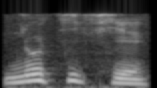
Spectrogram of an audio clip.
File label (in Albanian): "notifier", frengjisht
